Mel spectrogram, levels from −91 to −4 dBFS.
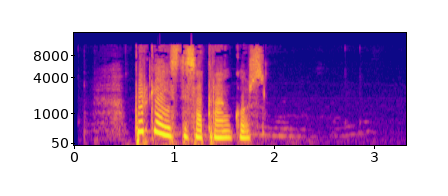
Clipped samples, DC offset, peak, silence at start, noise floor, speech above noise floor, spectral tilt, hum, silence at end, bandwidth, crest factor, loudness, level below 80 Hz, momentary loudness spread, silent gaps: under 0.1%; under 0.1%; 0 dBFS; 0.4 s; -58 dBFS; 48 dB; -4.5 dB/octave; none; 1.4 s; 11.5 kHz; 14 dB; -11 LUFS; -36 dBFS; 8 LU; none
